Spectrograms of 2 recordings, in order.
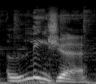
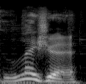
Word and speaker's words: leisure: with the national variations in America you'll almost always hear people say Leisure like it's got an extra e hidden somewhere while in the UK it's more like Leisure as if the I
